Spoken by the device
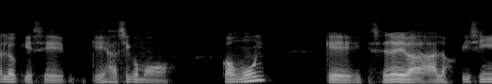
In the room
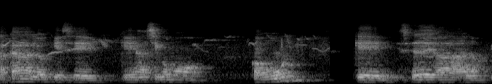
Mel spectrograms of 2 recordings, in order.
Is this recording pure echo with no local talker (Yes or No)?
Yes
